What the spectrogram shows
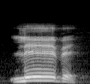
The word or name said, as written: leebe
